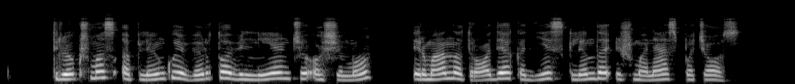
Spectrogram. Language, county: Lithuanian, Alytus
